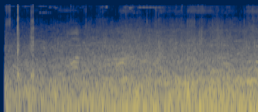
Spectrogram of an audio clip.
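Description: Busy city street ambience: a steady low rumble of traffic under indistinct voices of a crowd, with two sharp clicks near the start.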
